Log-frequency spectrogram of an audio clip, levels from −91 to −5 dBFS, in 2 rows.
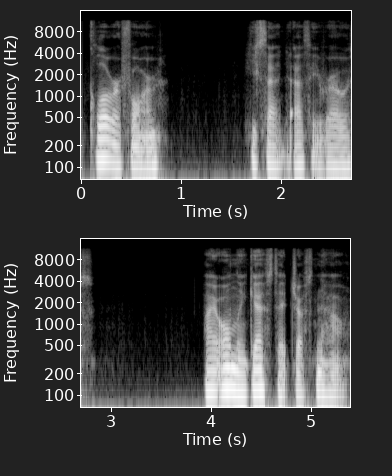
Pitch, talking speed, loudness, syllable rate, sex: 100 Hz, 135 wpm, -19 LUFS, 4.7 syllables/s, male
